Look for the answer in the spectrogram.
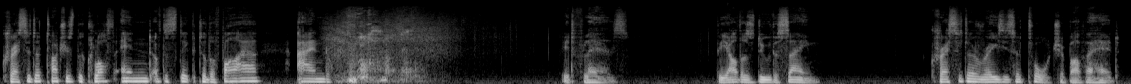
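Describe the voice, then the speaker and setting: A man reading scripted dramatic narration in a deliberate, theatrical manner. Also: medium pitch, dark tone, slightly rough. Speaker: author reading own audiobook. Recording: cassette audiobook with long reverb.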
